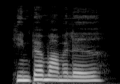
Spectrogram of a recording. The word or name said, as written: hindbærmarmelade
